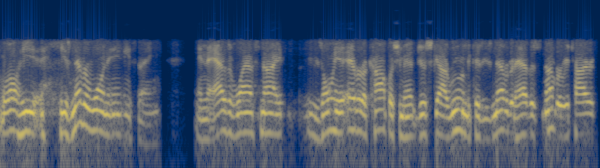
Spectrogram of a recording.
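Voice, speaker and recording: A man's voice: fairly high pitch, fairly even intonation, moderate pace. Blunt male caller on a muffled tunnel-like phone line. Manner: blunt, argumentative, dismissive. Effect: muffled phone headset line that sounds like a tunnel. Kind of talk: call-in radio talk.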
